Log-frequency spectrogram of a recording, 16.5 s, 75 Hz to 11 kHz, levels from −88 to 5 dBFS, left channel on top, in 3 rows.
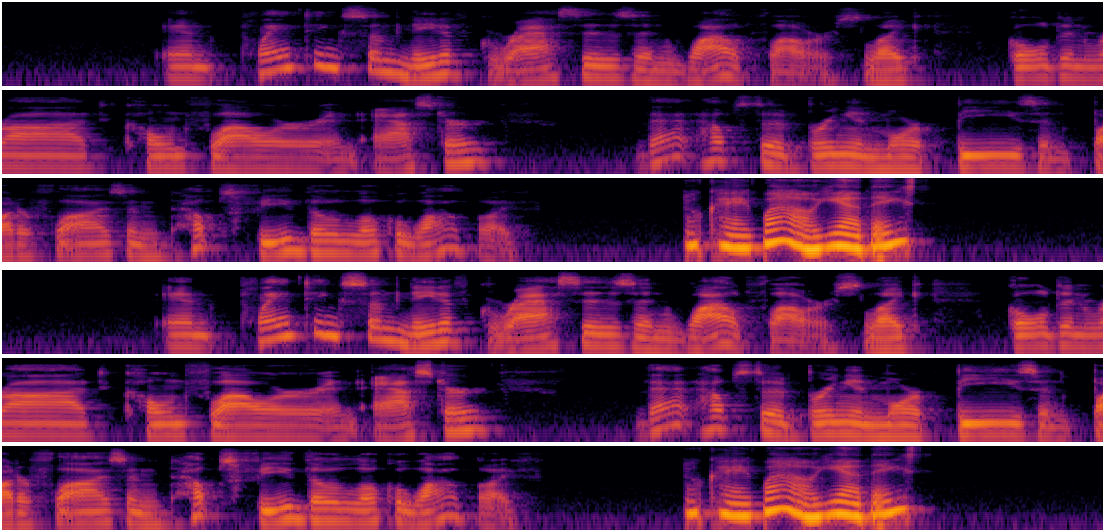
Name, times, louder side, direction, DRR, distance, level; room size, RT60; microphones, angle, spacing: voice 1, 0.8-4.6 5.0-8.0 8.7-13.6, right 3 dB, 60° right, 0.9 m, -32 dB
voice 2, 14.4-15.6, left 1 dB, 15° left, 0.5 m, -20 dB
12.5 x 8.2 x 4.2 m
head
